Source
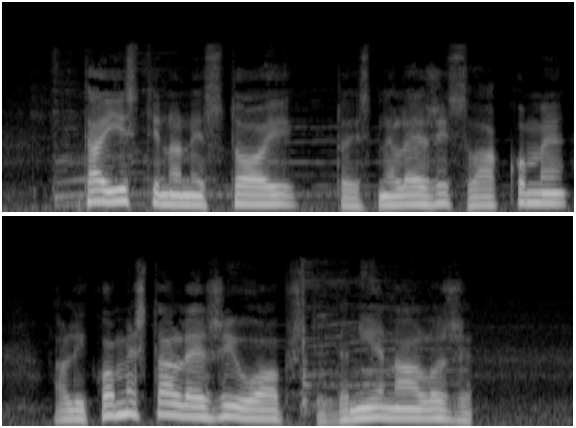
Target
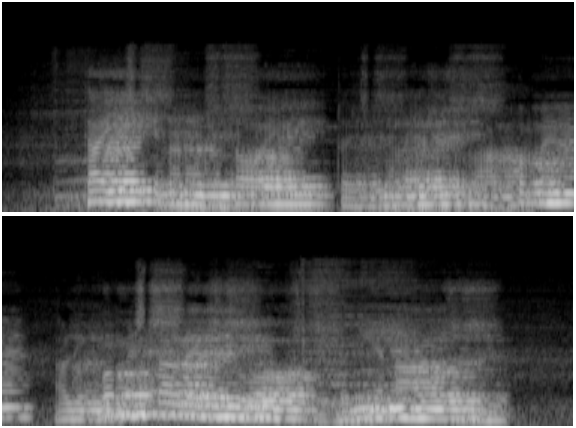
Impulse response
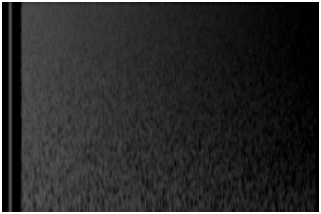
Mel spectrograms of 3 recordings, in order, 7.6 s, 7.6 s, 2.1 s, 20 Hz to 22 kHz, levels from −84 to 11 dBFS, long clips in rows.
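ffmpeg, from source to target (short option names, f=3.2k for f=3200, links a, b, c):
-filter_complex "[1:a]atrim=start_sample=2205,afade=t=out:st=0.32:d=0.01,atrim=end_sample=14553[a];[0:a][a]afir=irnorm=-1:irlink=0,asettb=1/sr,asplit=3[b][c][d];[b]atrim=end=0.884[e];[c]atrim=start=0.88:end=3.55,asetpts=PTS-STARTPTS,afade=t=in:d=0.004:c=qsin,afade=t=out:st=2.666:d=0.004:c=qsin,tremolo=f=170:d=0.667[f];[d]atrim=start=3.546[g];[e][f]acrossfade=d=0.004:c1=hsin:c2=qsin[h];[h][g]acrossfade=d=0.004:c1=qsin:c2=hsin,volume=1.5dB"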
